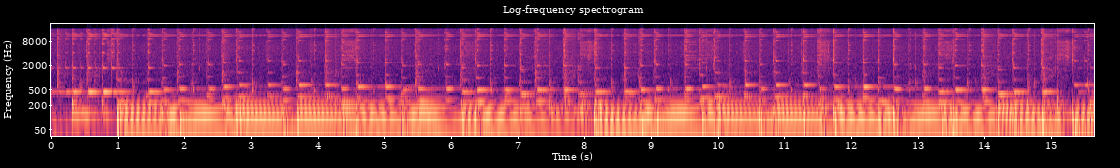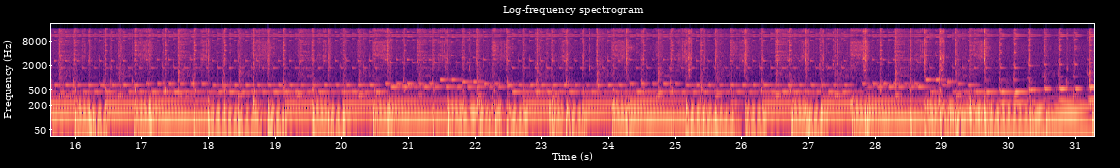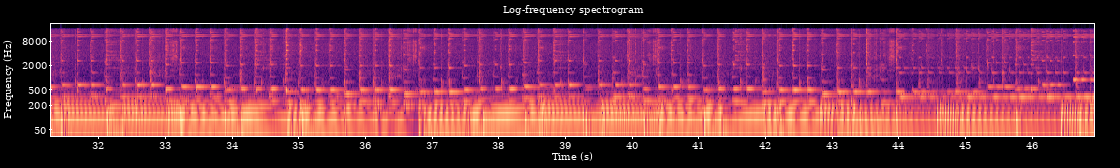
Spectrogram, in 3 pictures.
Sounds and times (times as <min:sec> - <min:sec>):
Video game music: 0:00.0 - 0:46.9.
